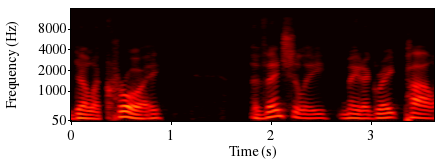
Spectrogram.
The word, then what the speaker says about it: Delacroix: Bobby and Harry Jones and Dickie Delacroix, the villagers pronounced this name Delacroix, eventually made a great pile of stones in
